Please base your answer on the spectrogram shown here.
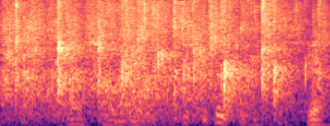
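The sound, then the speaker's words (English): A church audience applauds a man named Martin. Scattered, fairly soft clapping runs under talking voices throughout. “How many people know Martin? Give him a round of applause.”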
